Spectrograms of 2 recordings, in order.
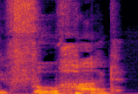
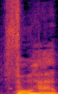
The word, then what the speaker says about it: Fuad: pronounce it here I I think it would be fuud no they're fuad fuhad fuhad fuhad and what do you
